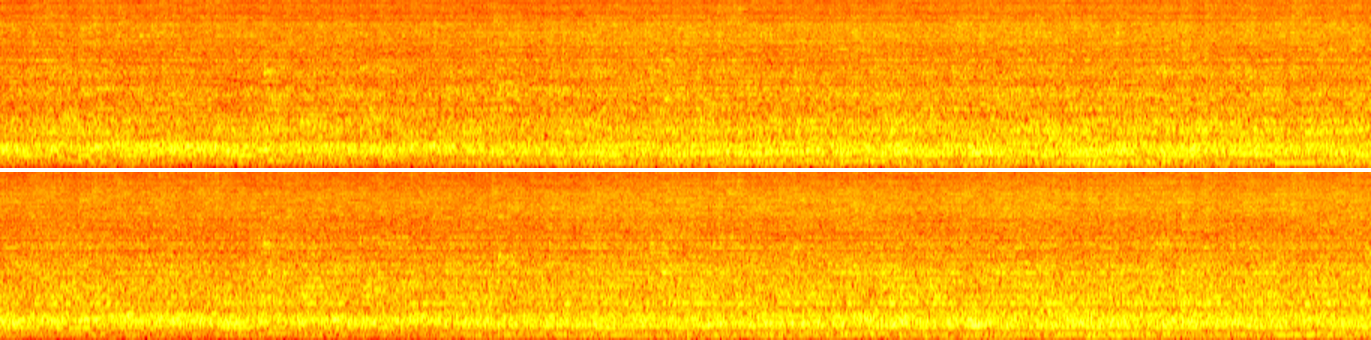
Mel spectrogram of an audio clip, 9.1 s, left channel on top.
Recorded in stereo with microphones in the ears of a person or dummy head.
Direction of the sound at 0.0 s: 50° right (ahead or behind).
